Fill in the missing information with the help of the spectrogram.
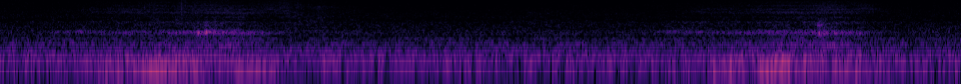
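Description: Two slow, low rattling snores about three seconds apart, each on a breath in, with soft room noise: ordinary snoring.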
